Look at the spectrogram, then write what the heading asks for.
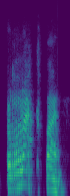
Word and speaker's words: Brakpan: You must roll the R. Brakpan.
